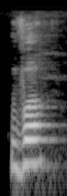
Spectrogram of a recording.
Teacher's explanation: दंत और ओष्ठ, वकारस्य दंतोष्ठ दंत्योष्ठौ, वकारस्य दंतोष्ठौ, यानी कि व का उच्चारण जो है वो दांत और होंठ की सहायता से होता है, इसलिए इसको दंत्य ओष्ठ वर्ण कहते हैं। अब आप व बोल करके देखें, व, जब आप व बोलते हैं तो हमारी ज़ुबान कहीं ना कहीं हल्की सी वहाँ स्पर्श होती है दांतों के वहाँ पर, और होंठ का प्रयोग होता है व।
